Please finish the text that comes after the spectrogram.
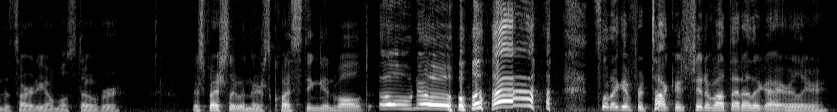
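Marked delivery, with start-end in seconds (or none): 3.8-4.5 loud startled oh no; surprised shout. Real, not acted. Sudden fail in game. 4.5-8.3 laughing loudly while talking. Real, not acted.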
